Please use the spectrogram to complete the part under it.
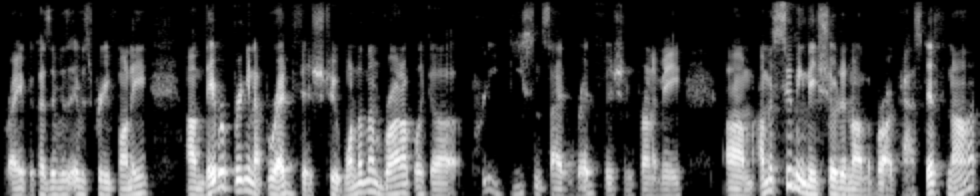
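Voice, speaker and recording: A young man hosting a golf betting channel, telling stories in a chatty, casual way and laughing at himself. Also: lowish voice. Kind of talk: casual talk.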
